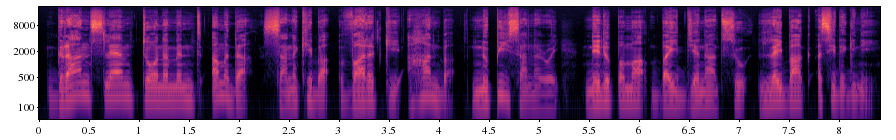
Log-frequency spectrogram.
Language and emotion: Manipuri, neutral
